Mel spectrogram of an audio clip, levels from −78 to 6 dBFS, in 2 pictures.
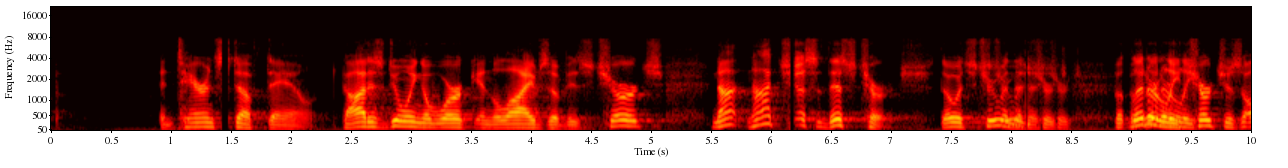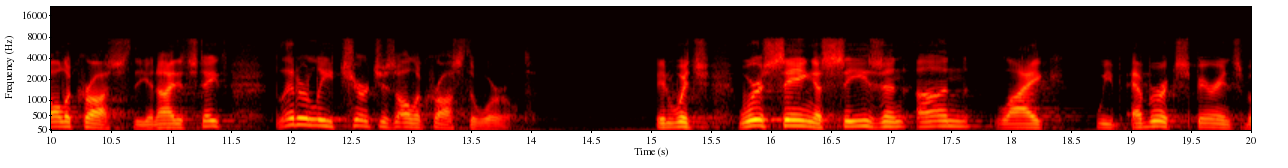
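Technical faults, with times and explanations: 1.42–1.51 s, 6.16–6.30 s and 8.12–8.16 s, packet loss on an ADPCM call: the sound drops into hard-edged silence after "and tearing", between "church not not" and "this church though it's", and once more briefly inside the doubled passage. The gaps run about 60, 40 and 20 ms. Each loss also knocks the decoder's adaptive predictor and step size out of step with the sender's, so the speech comes back slightly distorted and settles within tens of milliseconds.
7.73–9.57 s, doubled audio track: after "this church though it's" a second full-band copy of the speech runs around a tenth of a second behind the original and about 5 dB quieter. It has no decay or room colour, so it reads as a dry, flammed repeat rather than an echo. It stops abruptly just before "all across the". The likely cause is a second, slower capture path mixed back in with the direct signal. 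The wideband G.722 coding beneath stays clear up to about 7 kHz.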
